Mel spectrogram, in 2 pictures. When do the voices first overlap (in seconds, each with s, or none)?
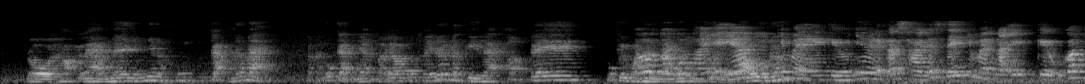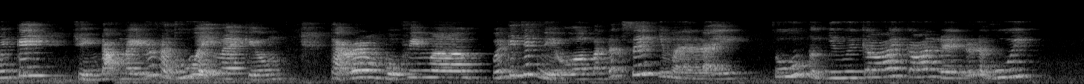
6.3 s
